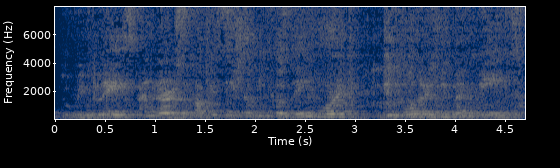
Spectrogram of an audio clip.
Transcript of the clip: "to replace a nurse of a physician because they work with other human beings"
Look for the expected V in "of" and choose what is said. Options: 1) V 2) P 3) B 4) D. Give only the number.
2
